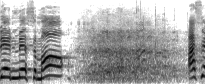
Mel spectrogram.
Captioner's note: laughter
